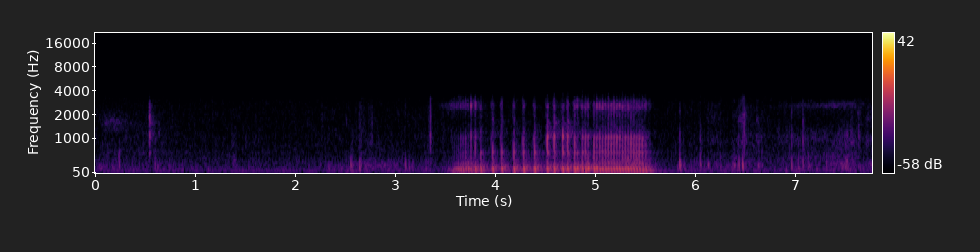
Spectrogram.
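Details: Sleeping Dogue de Bordeaux dogs snoring loudly: a short burst of rapid, rumbling, fluttering snorts against quiet breathing; snoring.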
